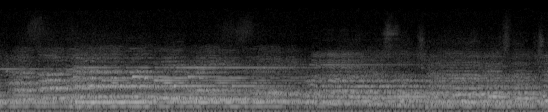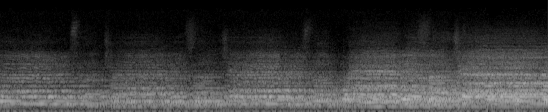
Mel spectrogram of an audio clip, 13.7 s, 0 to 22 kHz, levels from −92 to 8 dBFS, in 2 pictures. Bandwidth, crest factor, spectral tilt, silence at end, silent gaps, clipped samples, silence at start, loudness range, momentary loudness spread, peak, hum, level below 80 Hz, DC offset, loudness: 16 kHz; 16 dB; -7 dB/octave; 0 s; none; under 0.1%; 0 s; 7 LU; 10 LU; -16 dBFS; none; -62 dBFS; 0.1%; -33 LUFS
